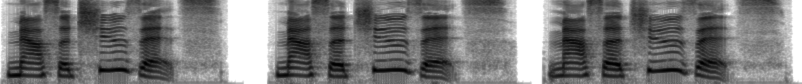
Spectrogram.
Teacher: We're going to stress the third syllable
